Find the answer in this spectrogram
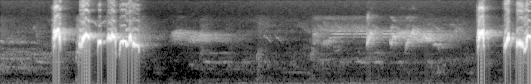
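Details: Red-whiskered bulbul of the Hue type, a kept bird, delivering high double twisting song: a quick bright warbled phrase early, quieter thin notes in the middle, then another loud burst at the end.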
